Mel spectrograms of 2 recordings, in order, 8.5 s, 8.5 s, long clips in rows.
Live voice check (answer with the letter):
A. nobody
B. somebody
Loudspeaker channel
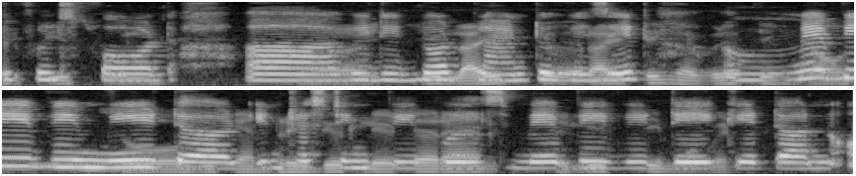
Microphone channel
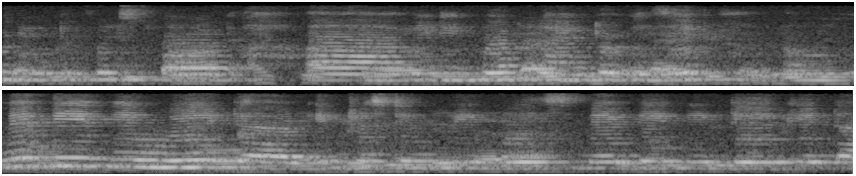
B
